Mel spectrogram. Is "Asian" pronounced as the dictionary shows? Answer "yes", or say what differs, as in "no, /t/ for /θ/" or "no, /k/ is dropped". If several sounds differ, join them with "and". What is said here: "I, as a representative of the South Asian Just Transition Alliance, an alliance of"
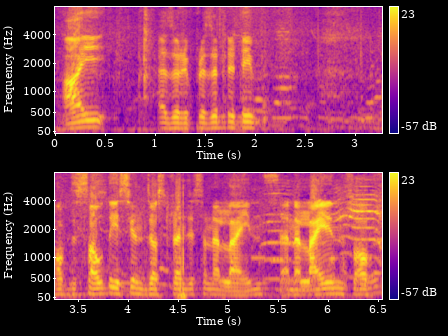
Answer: no, /s/ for /ʒ/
